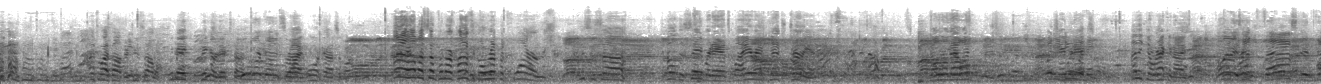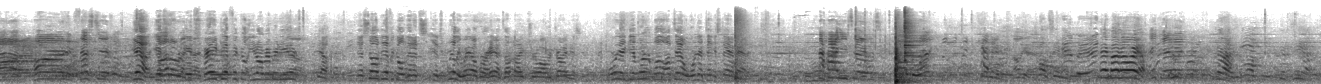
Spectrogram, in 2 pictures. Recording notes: Live from Disneyland.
